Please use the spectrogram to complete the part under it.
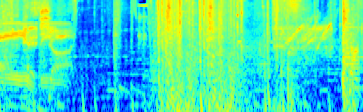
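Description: Rapid bursts of gunfire from the VR shooter Robo Recall crackle and boom in quick clusters, mixed with mechanical clatter, while a player talks excitedly over them.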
